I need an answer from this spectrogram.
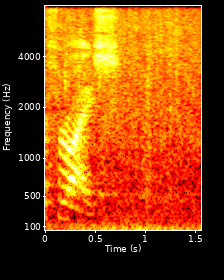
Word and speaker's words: thrice: I did it not once, but twice or thrice. Thrice just basically means 3 times. It rhymes with twice.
